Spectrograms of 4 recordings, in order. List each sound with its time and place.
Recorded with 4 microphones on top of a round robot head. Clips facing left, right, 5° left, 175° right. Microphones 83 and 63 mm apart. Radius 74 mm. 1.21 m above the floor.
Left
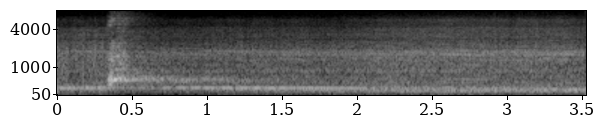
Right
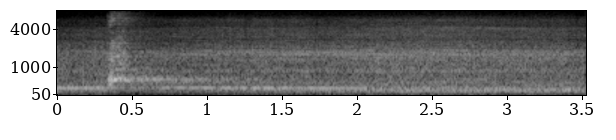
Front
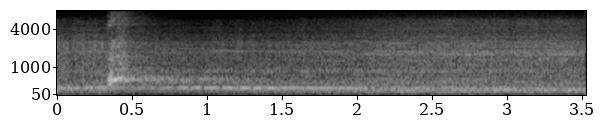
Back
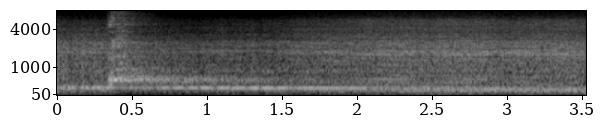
0.3 s a dog barking: 10° left, 1.1 m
